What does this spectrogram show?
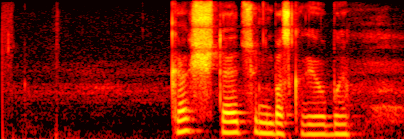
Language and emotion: Russian, neutral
